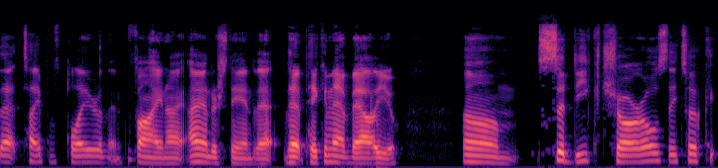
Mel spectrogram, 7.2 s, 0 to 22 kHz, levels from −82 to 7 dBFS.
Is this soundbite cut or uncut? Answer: cut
